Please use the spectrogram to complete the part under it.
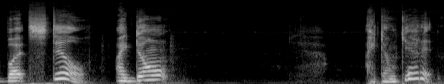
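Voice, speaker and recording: A man's voice: a little high, sing-song, very slow. A man co-hosting a podcast in casual banter, often repeating words and restarting his sentences. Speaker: podcast co-host.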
